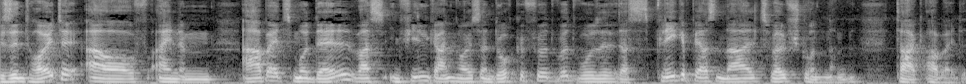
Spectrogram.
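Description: His pace is very slow as a man talks. His voice sits at a medium pitch and shows ordinary pitch variation. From Germany. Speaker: intensive care physician. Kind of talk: interview. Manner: hesitant, many fillers.

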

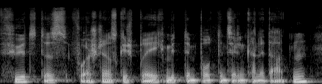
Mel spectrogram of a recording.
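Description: This man's voice has a dark, mellow tone and vocal fry. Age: 40s. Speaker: retail executive. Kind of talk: interview. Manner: halting.

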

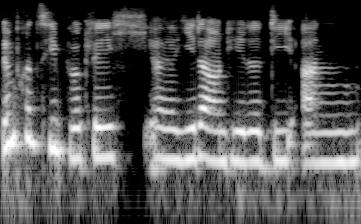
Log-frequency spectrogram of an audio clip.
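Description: An unremarkable speaking voice from a woman at medium pitch and a fairly slow pace. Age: 20s. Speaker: self-help group member and blogger. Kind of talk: casual interview chat.

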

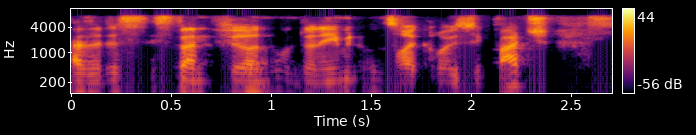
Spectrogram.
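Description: A man talks at a very fast pace. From Swabia, southwestern Germany. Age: 50s. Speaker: public relations head. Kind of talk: panel discussion. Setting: live conference.

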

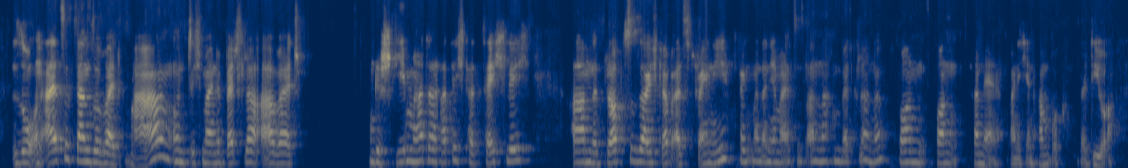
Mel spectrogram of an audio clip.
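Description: A woman speaks in a fairly high voice. Her tone is somewhat breathy. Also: ordinary pitch variation, moderate pace. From Germany. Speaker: life coach. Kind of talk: interview.

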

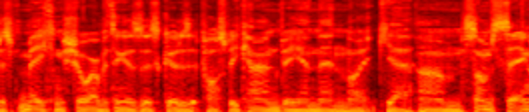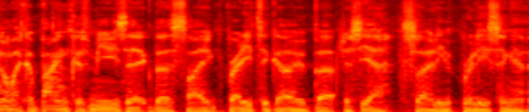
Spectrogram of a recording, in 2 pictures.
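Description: With a London accent, a man talks fairly quickly in a very deep, low voice, his intonation flat and monotone over noticeable background noise. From London, England. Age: 20s. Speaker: singer-songwriter. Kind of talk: interview. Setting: studio. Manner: hesitant, filler-heavy.

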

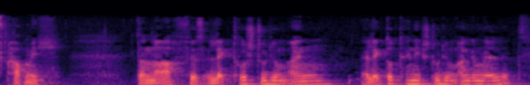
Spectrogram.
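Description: A man speaks at medium pitch and a moderate pace, with ordinary pitch variation. His voice is somewhat breathy, and he leaves long, frequent pauses. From Upper Bavaria, Germany. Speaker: emergency department nurse. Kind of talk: interview conversation. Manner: hesitant with many fillers.

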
